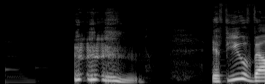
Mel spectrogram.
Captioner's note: clearing throat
